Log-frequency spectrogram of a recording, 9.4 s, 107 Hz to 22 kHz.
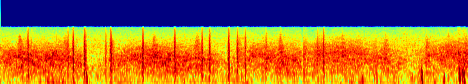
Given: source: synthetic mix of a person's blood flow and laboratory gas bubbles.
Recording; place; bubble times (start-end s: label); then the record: Doppler ultrasound of blood flow; subclavian vein
9.12-9.31 s: bubbles
From the record:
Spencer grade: 1 (occasional bubble signal discernible with the cardiac motion signal, with majority of cardiac periods free of bubbles); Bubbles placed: anywhere in the cardiac cycle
